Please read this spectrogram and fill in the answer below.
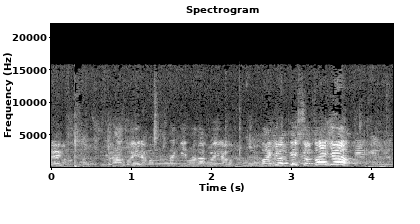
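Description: Several voices calling out and shouting during a football match, with the loudest shout about three and a half seconds in.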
